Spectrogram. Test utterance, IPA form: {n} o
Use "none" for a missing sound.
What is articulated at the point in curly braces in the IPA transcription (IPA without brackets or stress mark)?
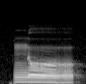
n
